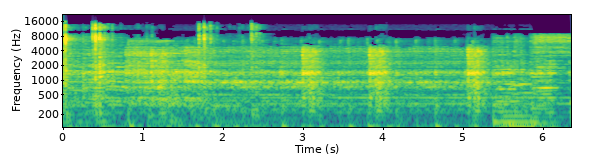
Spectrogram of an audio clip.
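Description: Bally Who Dunnit pinball machine in play: its electronic game music runs with a heavy bass line. Sharp mechanical clacks from the flippers and the ball striking the playfield come at irregular moments, roughly once a second.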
